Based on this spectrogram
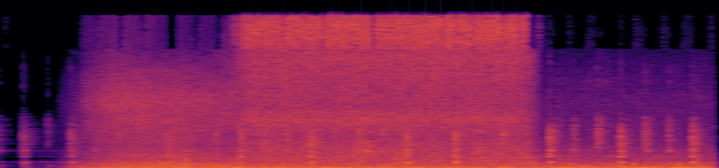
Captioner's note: food sizzles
